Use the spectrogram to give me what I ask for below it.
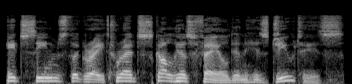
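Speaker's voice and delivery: plain reading voice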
